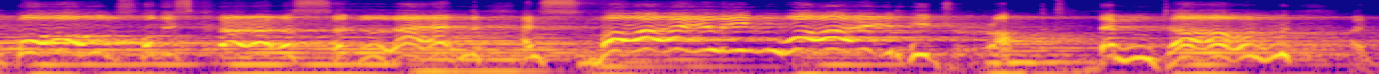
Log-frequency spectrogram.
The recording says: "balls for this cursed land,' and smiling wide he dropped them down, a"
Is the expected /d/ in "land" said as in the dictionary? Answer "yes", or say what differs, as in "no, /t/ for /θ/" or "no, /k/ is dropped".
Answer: yes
